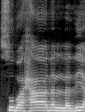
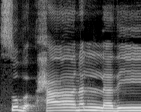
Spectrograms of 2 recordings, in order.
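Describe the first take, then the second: First: The b is followed by an added short vowel. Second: The b is closed with a short bouncing stop. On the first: The speaker calls it wrong. "আমরা যেন এটা না পড়ি, এটা ভুল রয়েছে" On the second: The speaker calls it right. "সাকিন রয়েছে, কলকলা হবে এটা"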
